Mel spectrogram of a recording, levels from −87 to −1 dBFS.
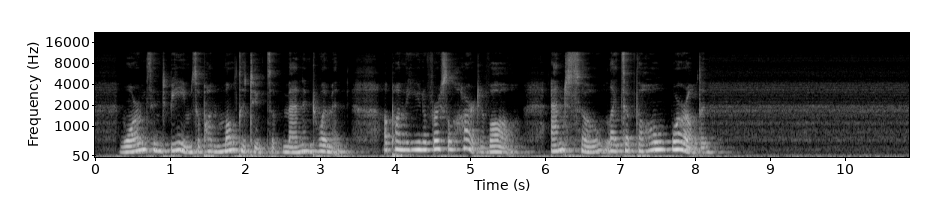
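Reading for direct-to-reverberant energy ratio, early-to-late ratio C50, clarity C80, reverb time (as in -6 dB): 3.5 dB, 14.0 dB, 18.0 dB, 0.55 s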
